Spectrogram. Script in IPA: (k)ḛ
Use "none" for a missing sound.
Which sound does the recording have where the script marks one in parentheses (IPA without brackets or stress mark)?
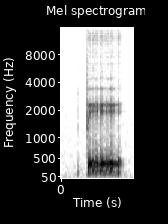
p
